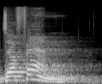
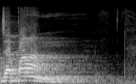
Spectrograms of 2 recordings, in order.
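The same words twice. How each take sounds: First: "Japan" with an f-like middle, stress on the last syllable; correct Japan. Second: "Japan" with a plain p and open pan, slowly; wrong Japan. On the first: Teacher giving the correct "Japan". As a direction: say "Japan" as ja-FAN. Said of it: "Japan, not Japan". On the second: Teacher slowly showing the wrong "Japan". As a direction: drag out the wrong "Japan" with a full p. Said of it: "not Japan". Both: Shown as a demonstration.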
